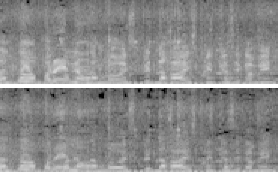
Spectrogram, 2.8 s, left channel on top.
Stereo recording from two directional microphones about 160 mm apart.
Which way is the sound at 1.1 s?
65° right (ahead or behind).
